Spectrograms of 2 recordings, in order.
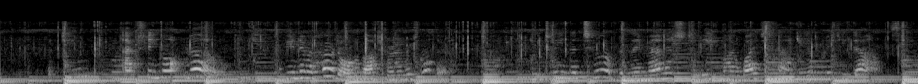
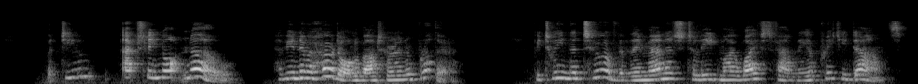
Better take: second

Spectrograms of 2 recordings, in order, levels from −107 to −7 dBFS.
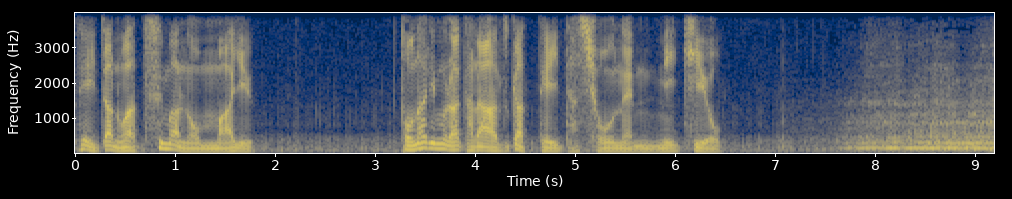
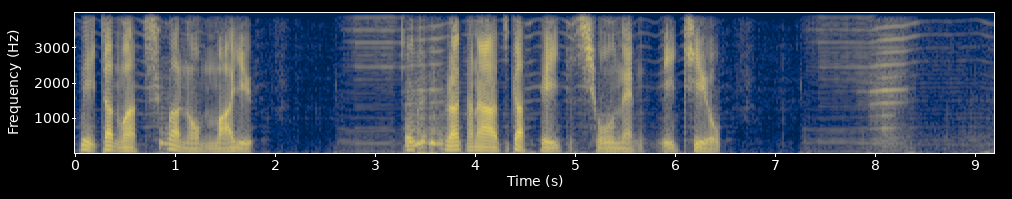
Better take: first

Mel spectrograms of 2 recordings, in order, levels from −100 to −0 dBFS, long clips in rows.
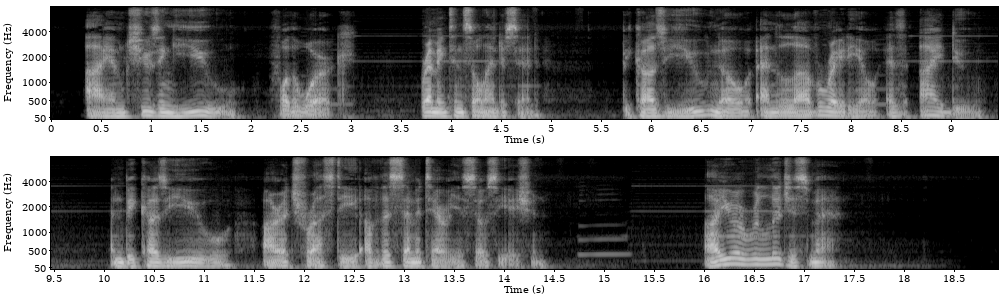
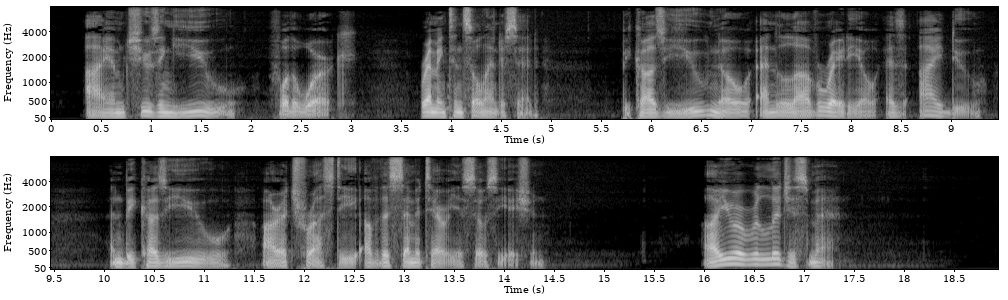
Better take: second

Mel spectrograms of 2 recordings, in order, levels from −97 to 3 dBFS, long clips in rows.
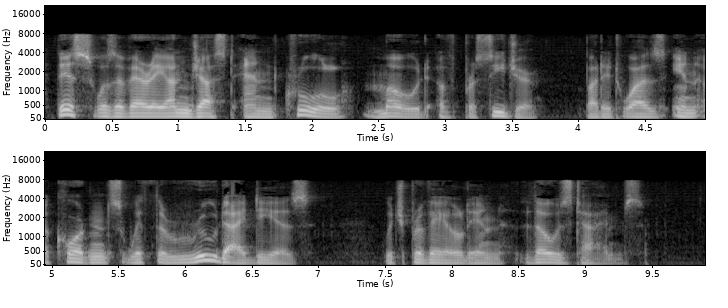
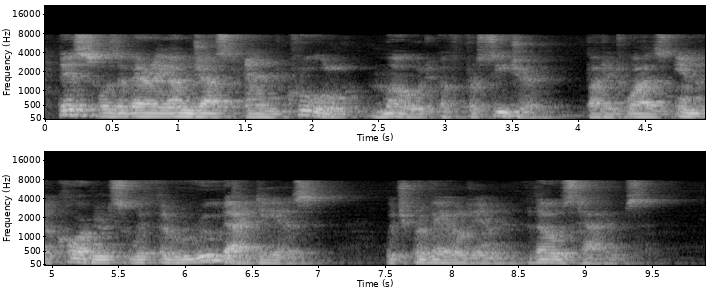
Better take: first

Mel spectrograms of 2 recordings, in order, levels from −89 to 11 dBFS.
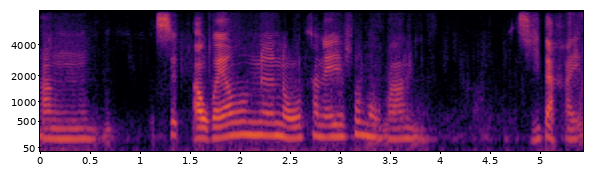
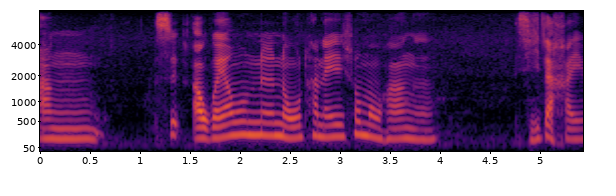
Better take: second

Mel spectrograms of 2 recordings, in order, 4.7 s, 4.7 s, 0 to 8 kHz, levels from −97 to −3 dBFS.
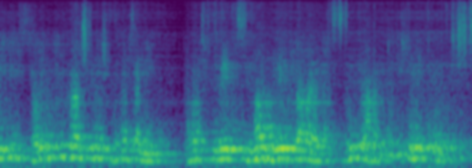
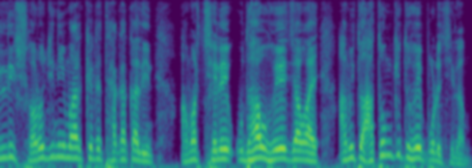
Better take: second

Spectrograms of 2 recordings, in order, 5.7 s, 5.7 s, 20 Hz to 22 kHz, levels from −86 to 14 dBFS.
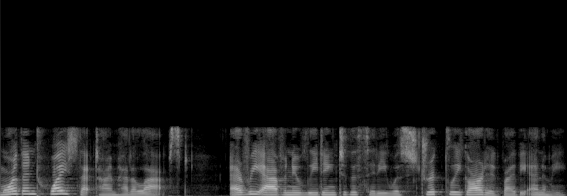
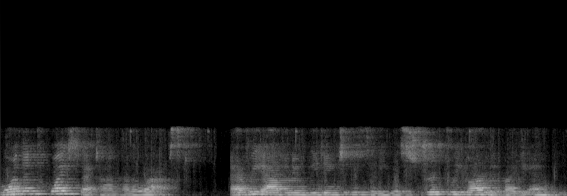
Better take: first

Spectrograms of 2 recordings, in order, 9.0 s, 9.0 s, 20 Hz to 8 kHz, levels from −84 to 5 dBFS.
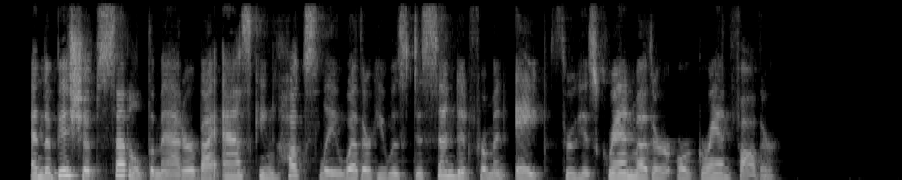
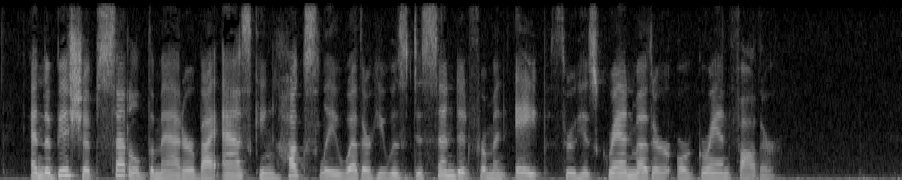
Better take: second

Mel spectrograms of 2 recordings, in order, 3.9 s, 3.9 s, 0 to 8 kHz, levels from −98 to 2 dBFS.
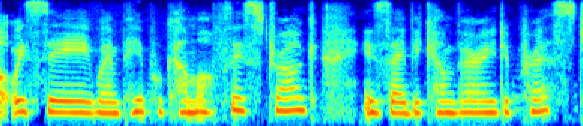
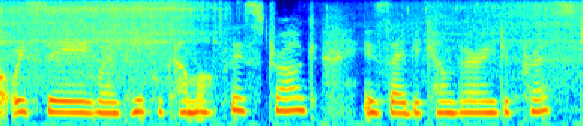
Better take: first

